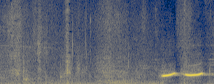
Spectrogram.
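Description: A short, loud two-note whistle near the end: a quick rising note and then a second, steadier one. Before it there are faint clicks and rustling.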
